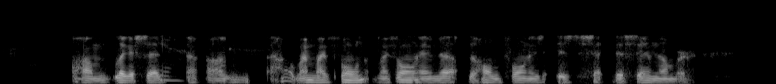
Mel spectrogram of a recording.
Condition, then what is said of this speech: Stuttering. I'm only going to say no because I stutter.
